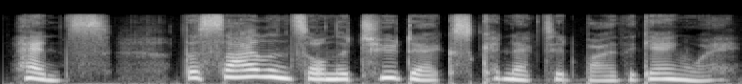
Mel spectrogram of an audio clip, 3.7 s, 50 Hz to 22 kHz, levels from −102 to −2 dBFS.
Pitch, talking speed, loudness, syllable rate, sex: 235 Hz, 180 wpm, -19 LUFS, 5.4 syllables/s, female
